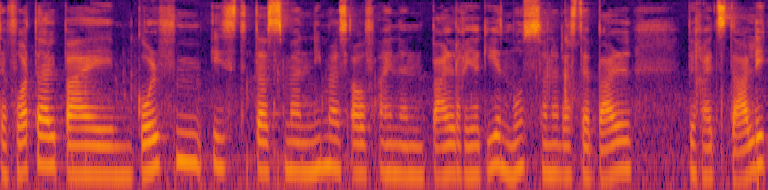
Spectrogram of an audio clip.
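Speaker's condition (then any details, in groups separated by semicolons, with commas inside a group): No condition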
